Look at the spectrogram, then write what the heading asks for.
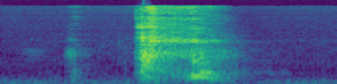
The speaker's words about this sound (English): Whenever I start sneezing, that's when I know I'm at my limit, right?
